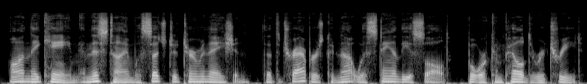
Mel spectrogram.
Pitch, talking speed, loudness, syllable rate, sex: 110 Hz, 225 wpm, -18 LUFS, 6.1 syllables/s, male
